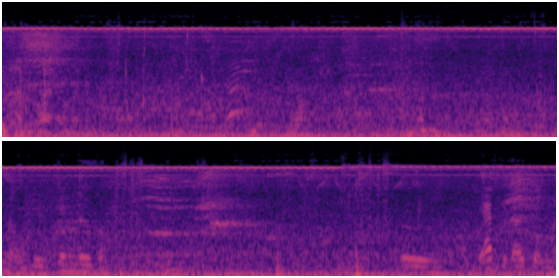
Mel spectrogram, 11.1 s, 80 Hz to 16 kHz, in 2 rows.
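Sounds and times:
faint murmured voices: 0.0s - 11.0s
high-pitched insect drone: 0.0s - 11.0s.

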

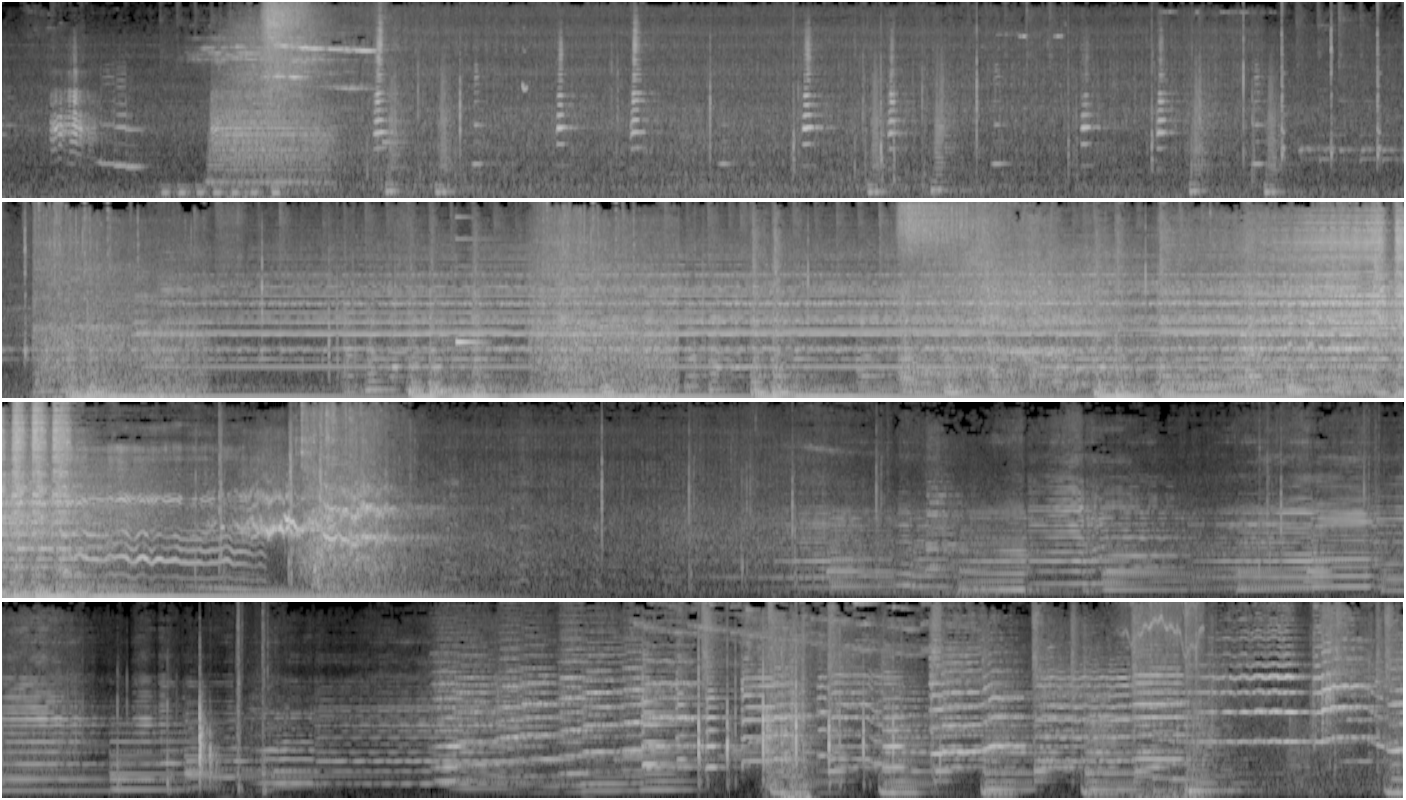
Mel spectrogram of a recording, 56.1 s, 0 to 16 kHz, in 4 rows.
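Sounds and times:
car tyres screeching: 1.0s - 13.0s, 14.3s - 42.9s, 47.8s - 51.5s
truck driving by: 1.6s - 42.0s.

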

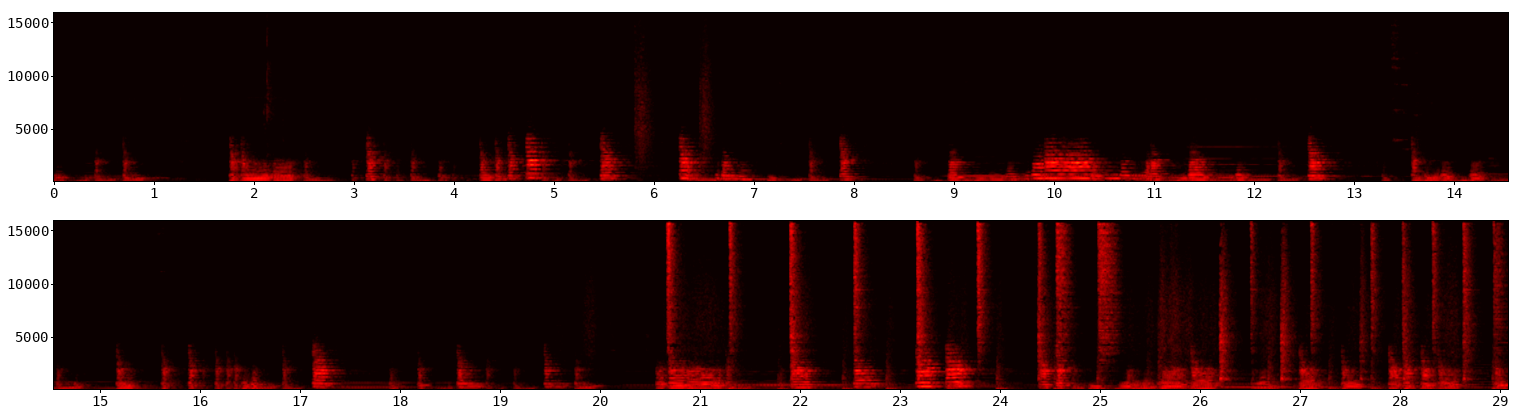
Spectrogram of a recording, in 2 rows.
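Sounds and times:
electric guitar: 0.0s - 29.0s
wind synthesizer melody: 1.8s - 29.0s
drums with cymbals: 20.7s - 29.0s
upright bass: 20.7s - 29.0s.

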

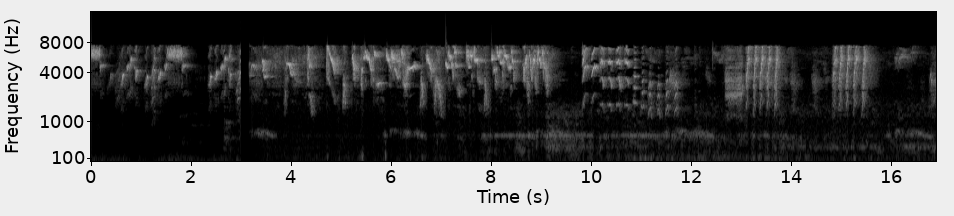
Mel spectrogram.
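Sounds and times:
lark singing trills: 0.0s - 16.9s.

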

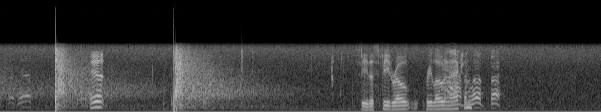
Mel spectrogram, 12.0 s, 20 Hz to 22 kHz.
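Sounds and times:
gunshot echo: 0.0s - 5.6s
revolver shots: 1.1s - 2.7s, 3.4s - 5.4s.

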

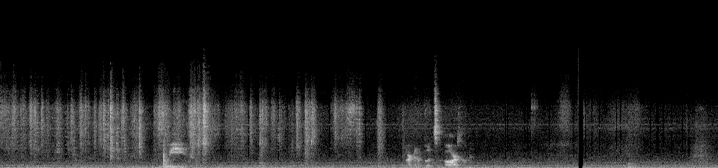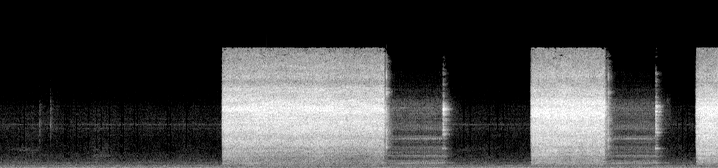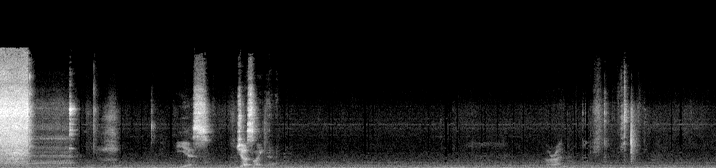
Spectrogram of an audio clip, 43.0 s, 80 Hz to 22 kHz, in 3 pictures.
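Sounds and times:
steady low hum: 0.0s - 43.0s
airbrush spraying hiss: 18.8s - 22.2s, 25.0s - 26.7s, 28.3s - 29.4s.

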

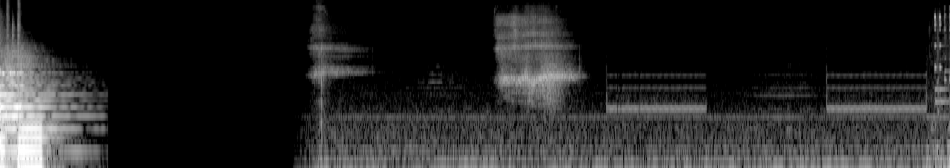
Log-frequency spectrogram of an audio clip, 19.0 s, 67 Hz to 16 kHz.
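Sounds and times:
telephone ringback tone: 12.1s - 14.2s, 16.5s - 19.0s
chiming phone ringtone: 12.2s - 14.1s, 16.5s - 19.0s.

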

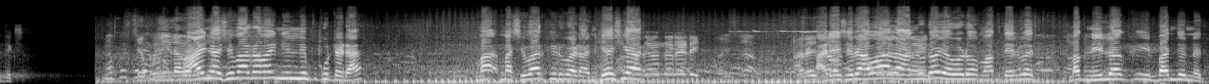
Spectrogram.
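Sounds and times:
man speaking: 1.0s - 3.7s, 4.8s - 12.0s
engine running: 1.0s - 12.0s.

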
